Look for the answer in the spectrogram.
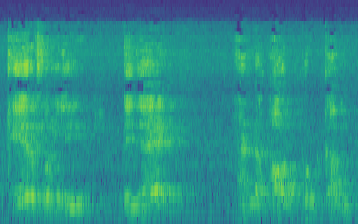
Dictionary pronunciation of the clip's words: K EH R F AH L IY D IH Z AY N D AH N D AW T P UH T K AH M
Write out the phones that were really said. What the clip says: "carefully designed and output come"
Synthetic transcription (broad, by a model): K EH R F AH L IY D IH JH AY D AH N D AW T P UH T K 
